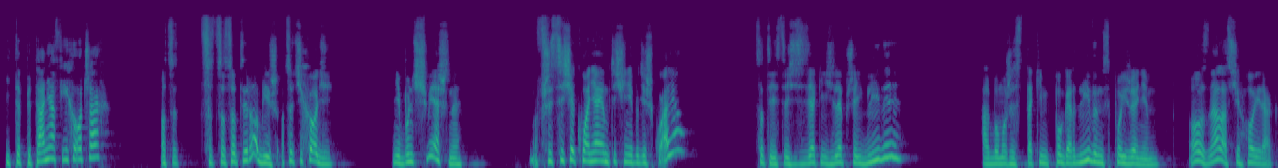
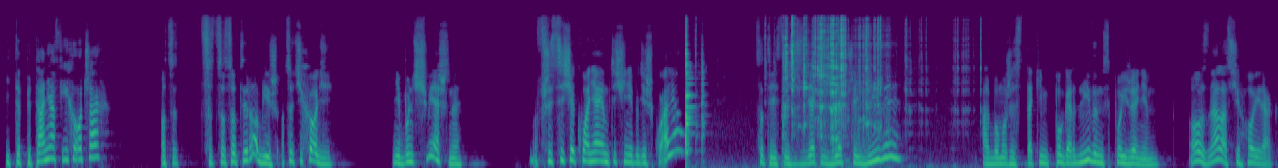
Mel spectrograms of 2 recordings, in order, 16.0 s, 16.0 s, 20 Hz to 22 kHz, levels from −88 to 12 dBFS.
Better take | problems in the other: first | clattering dishes; loud; from 8.5 to 11 s; peak 5 dB above the speech

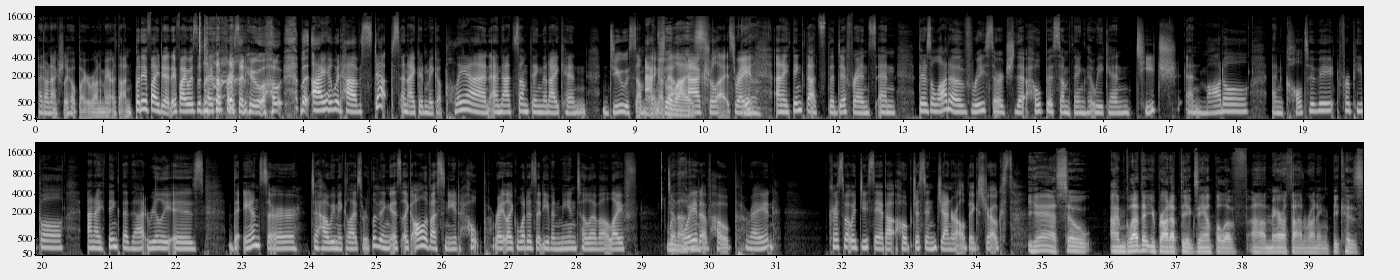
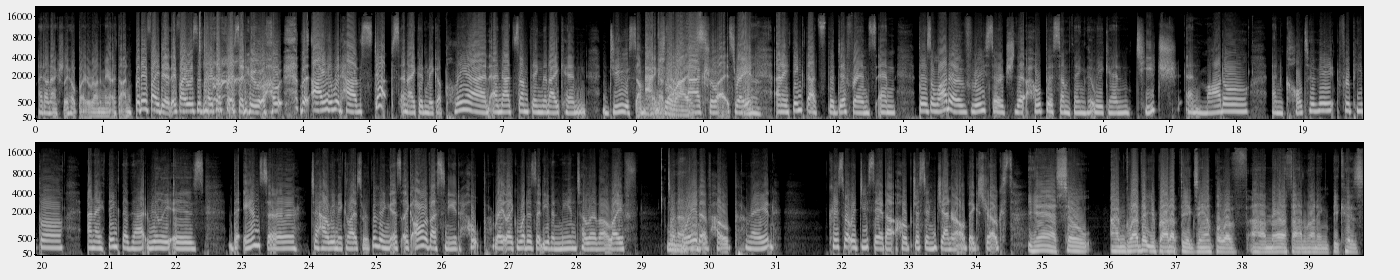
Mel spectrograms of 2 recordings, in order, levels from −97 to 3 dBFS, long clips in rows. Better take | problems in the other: first | distortion; heavy; 19% of the sound clipped

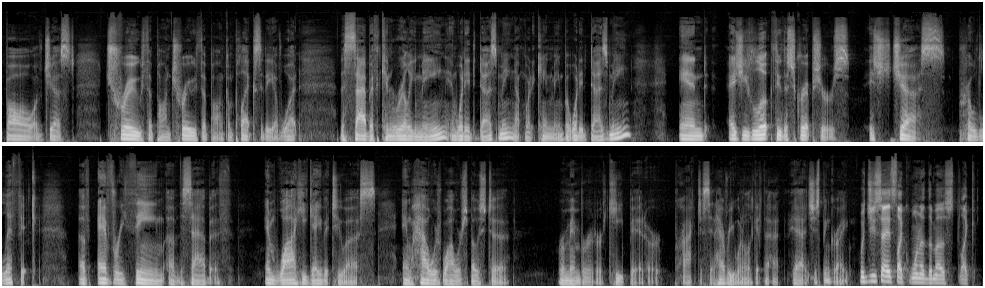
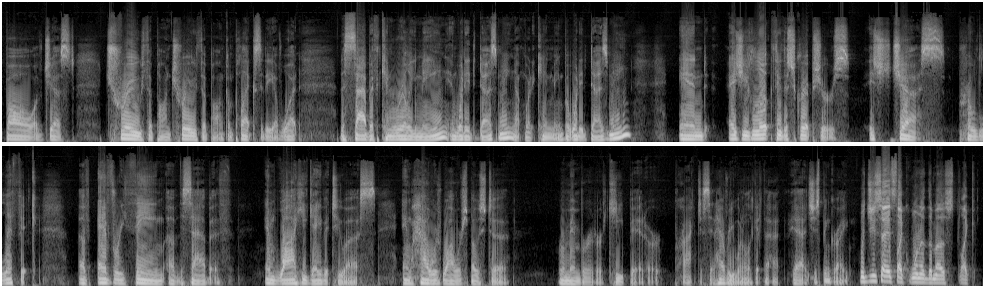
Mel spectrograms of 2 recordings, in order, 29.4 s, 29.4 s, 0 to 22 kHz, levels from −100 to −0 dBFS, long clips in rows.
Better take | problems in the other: first | distortion; slight; 4% of the sound clipped

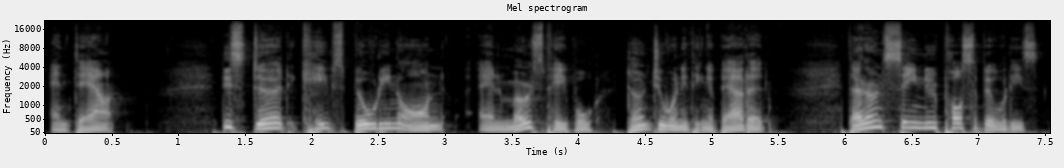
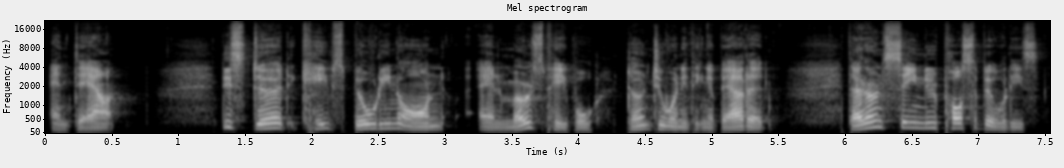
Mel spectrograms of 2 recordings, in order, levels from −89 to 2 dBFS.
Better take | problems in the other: first | thin; very; fading below 700 Hz

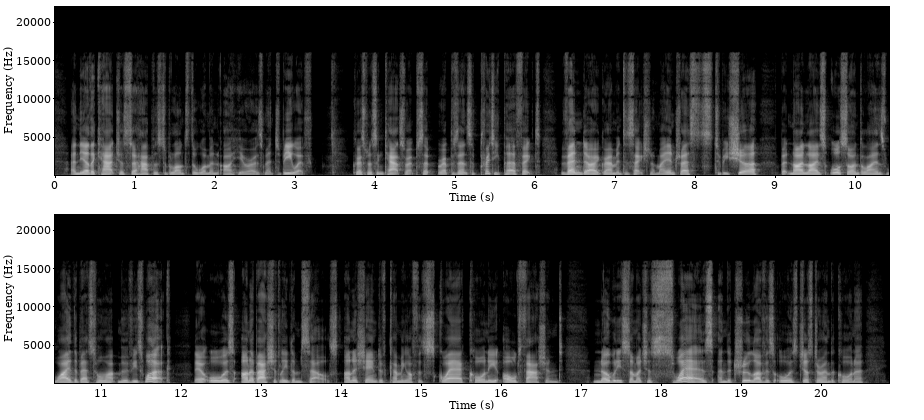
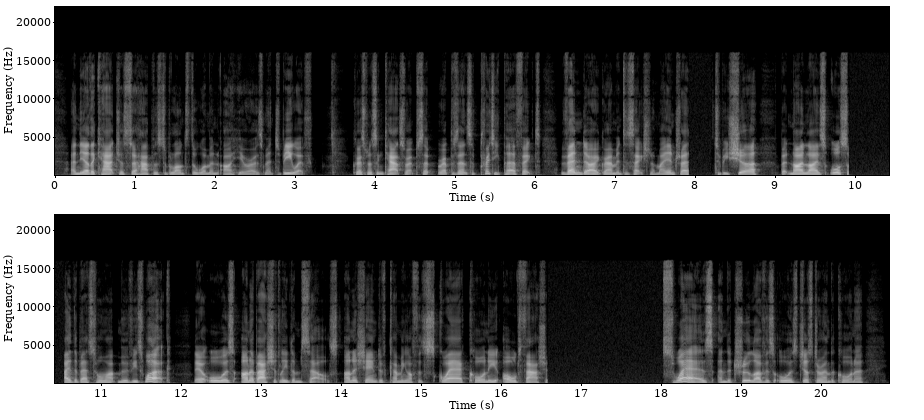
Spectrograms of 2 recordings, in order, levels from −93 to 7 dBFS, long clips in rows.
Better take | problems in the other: first | audio cutting out; at 8 s, at 10 s for 0.5 s and at 17 s for 1.5 s

